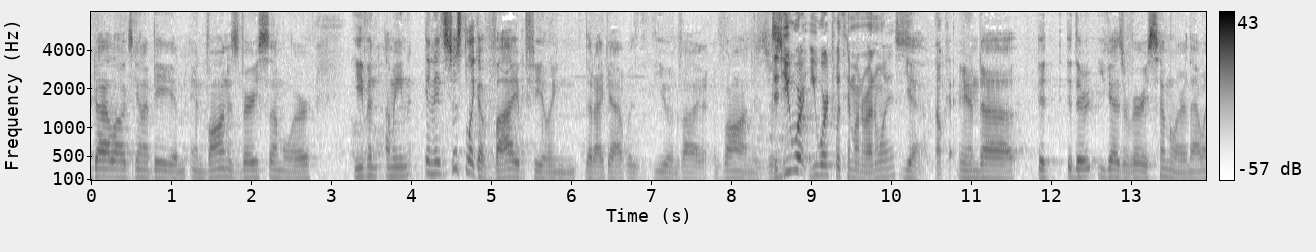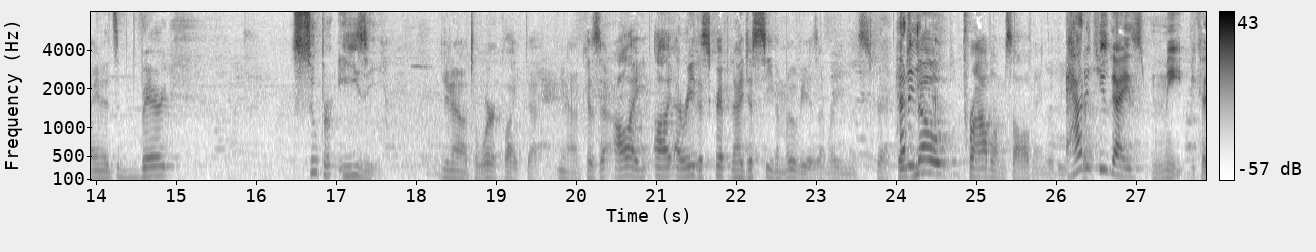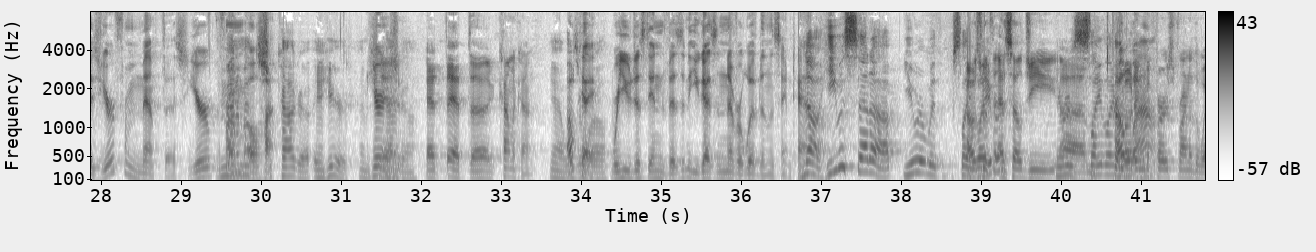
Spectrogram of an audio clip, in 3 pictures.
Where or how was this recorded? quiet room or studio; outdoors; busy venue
busy venue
